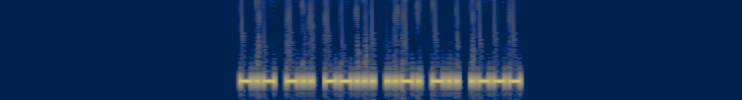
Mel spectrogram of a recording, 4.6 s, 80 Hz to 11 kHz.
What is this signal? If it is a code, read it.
Morse code, heard as a keyed tone, about 52 wpm, 700 Hz. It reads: KD7FDJ
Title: USA Call Signs - 6 Characters - Repeated 3x - 50wpm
